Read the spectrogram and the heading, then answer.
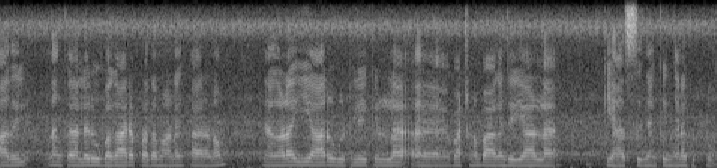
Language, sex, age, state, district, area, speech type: Malayalam, female, 30-45, Kerala, Malappuram, rural, spontaneous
